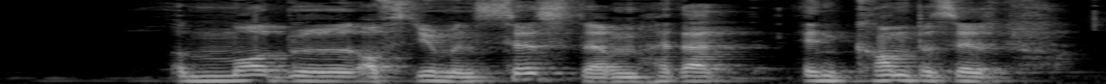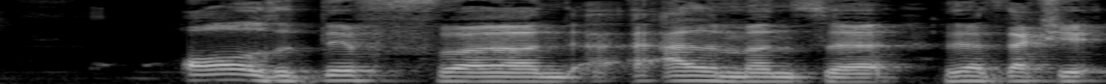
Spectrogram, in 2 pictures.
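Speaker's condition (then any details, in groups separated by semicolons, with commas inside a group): Stuttering; often stutters severely at stuttering conferences, little tension during own conference talk; repeated sounds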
